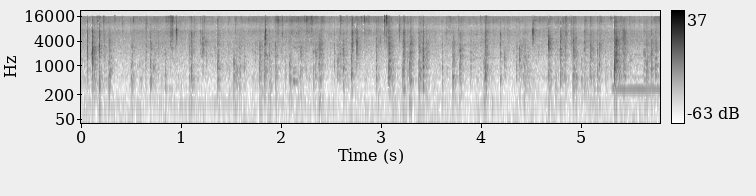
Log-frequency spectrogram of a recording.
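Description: A thin stick poking and raking through a pile of charcoal embers: irregular small clicks and scrapes of the coals shifting against each other and the ground.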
